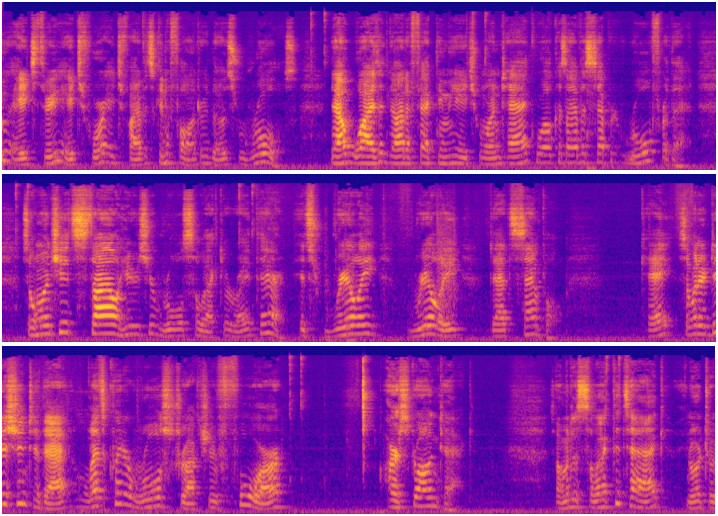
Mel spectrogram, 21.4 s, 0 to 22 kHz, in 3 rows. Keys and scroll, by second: 10.4 super+s.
